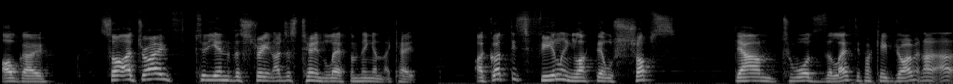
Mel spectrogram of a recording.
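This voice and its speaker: Music plays in the background as a man with an Australian accent talks at a moderate pace in a high voice with ordinary pitch variation. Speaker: gaming streamer. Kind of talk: casual chat. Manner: halting.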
